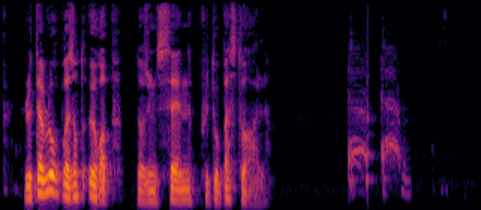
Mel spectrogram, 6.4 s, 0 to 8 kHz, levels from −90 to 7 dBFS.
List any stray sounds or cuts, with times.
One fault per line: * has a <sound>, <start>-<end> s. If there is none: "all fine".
* has a cough, 4.6-5.5 s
